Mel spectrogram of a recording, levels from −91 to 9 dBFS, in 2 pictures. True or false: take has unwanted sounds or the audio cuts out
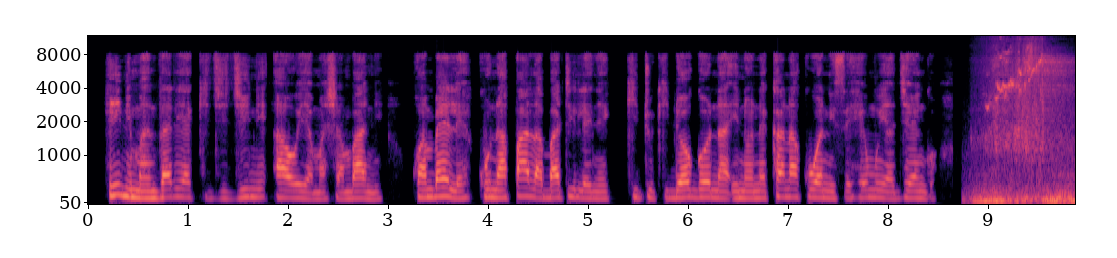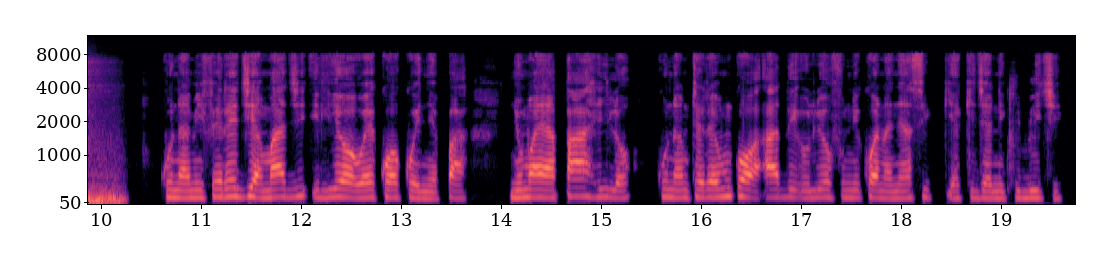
true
